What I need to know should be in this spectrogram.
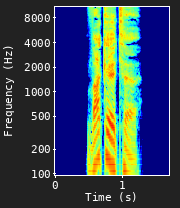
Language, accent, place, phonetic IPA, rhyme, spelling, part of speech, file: German, Germany, Berlin, [ˈvakl̩tə], -akl̩tə, wackelte, verb, De-wackelte.ogg
- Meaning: inflection of wackeln: 1. first/third-person singular preterite 2. first/third-person singular subjunctive II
